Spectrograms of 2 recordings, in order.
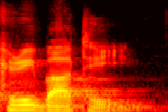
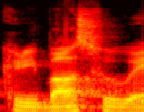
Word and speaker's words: Kiribati: Just to give you an idea, there is a small country in the Polynesian, it's called Kiribati, or Kiribati, actually you pronounce it as.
